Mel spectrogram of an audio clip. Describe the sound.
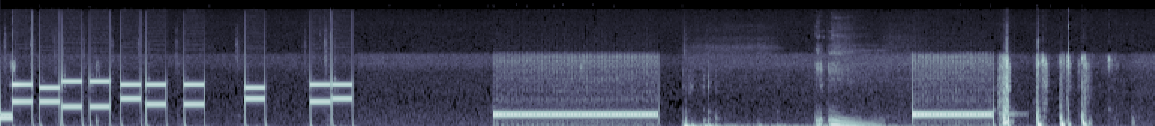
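Telephone keypad tones beep out a call to a radio listener in a rapid string of short dual-pitched pulses. A long steady ringing tone follows, then some clatter, a second ring tone and a few sharp clicks.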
